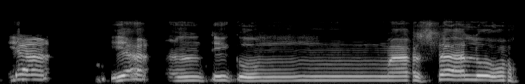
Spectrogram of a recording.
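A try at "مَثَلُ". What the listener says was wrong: মাসালু, মাসালু দ্রুত পড়তে হবে এখানে, মাত নাই তো, মাত না থাকলে দ্রুত পড়তে হয়।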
